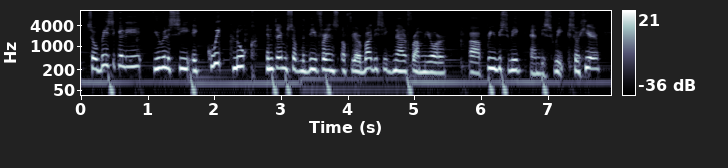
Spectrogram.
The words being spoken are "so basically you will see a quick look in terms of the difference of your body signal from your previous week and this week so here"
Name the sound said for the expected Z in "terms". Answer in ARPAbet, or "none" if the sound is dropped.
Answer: S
